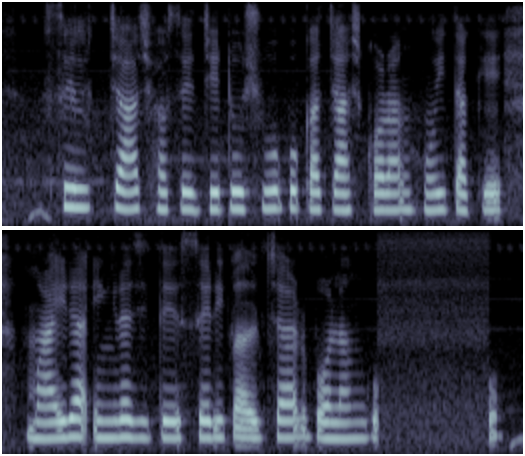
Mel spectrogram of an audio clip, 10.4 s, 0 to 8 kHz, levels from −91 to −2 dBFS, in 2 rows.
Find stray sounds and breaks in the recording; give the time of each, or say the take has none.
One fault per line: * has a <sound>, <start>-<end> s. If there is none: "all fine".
all fine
